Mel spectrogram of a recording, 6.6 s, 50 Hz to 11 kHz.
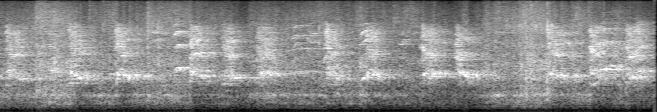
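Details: Malinois puppies aged eight weeks, July 2015, bark in a rapid, raucous jumble of high-pitched yaps and squeals, several voices calling over one another without pause.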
